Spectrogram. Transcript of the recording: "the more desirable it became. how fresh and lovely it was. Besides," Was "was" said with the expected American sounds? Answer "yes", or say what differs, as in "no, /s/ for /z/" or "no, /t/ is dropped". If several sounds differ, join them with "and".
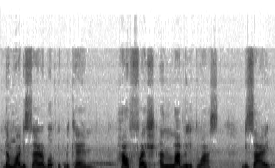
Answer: no, /s/ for /z/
